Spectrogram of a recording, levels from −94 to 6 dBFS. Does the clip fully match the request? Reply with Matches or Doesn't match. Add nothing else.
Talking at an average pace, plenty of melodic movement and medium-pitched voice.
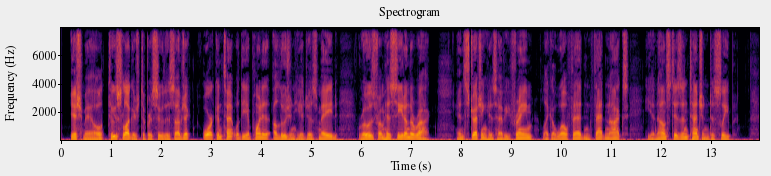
Doesn't match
